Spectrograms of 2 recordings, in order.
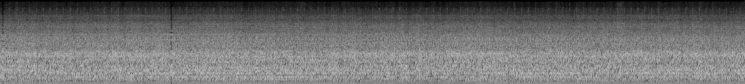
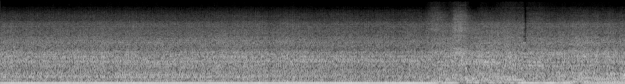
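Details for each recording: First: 1982 Nissan 720 King Cab, new carburetor with the choke not opening, engine hot: steady, fast, slightly rough idle that won't come down even with the choke held open; a vacuum leak is suspected. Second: Abandoned 1982 Nissan 720 King Cab truck, modified carburetor, running after revival: steady, even low rumble with no misses or knocks; smooth healthy idle, though idle possibly set too low later and it died when choke off, electric choke suspected not working.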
